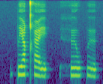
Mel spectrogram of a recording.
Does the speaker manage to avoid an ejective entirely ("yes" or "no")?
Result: yes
